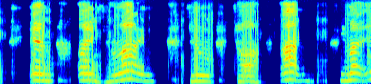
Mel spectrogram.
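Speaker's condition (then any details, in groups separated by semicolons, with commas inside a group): ALS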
